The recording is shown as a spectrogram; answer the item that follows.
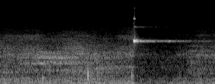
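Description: A sharp click about halfway through, followed at once by a steady high-pitched beep lasting under a second, over steady background noise.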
